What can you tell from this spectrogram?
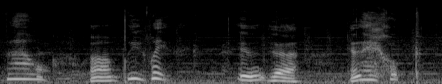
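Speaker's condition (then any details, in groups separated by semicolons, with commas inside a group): Segmental dystonia; tongue involved, linked to heavy voice use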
